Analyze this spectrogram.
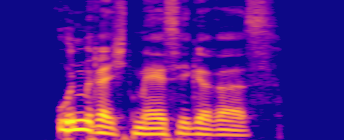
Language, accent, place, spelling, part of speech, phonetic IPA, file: German, Germany, Berlin, unrechtmäßigeres, adjective, [ˈʊnʁɛçtˌmɛːsɪɡəʁəs], De-unrechtmäßigeres.ogg
- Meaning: strong/mixed nominative/accusative neuter singular comparative degree of unrechtmäßig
